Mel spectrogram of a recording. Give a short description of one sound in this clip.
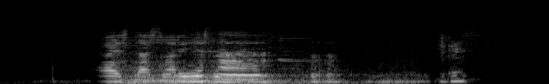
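A man speaks with animation close to a phone microphone.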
